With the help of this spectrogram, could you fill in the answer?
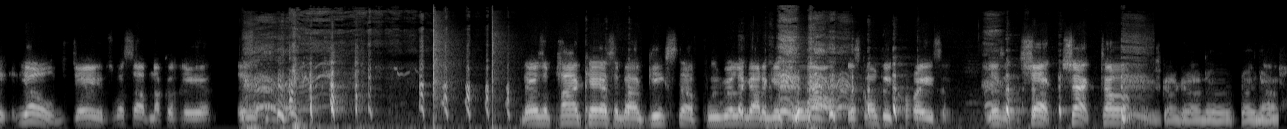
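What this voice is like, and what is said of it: Charles Barkley impression. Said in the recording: “I will do it with Charles Barkley.”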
